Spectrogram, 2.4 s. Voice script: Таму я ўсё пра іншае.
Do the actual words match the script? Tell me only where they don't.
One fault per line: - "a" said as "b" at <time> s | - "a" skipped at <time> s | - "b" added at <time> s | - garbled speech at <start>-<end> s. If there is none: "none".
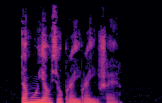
- "пра" added at 1.3 s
